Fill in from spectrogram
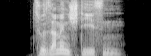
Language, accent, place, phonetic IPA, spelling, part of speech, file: German, Germany, Berlin, [t͡suˈzamənˌʃtiːsn̩], zusammenstießen, verb, De-zusammenstießen.ogg
- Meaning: inflection of zusammenstoßen: 1. first/third-person plural dependent preterite 2. first/third-person plural dependent subjunctive II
